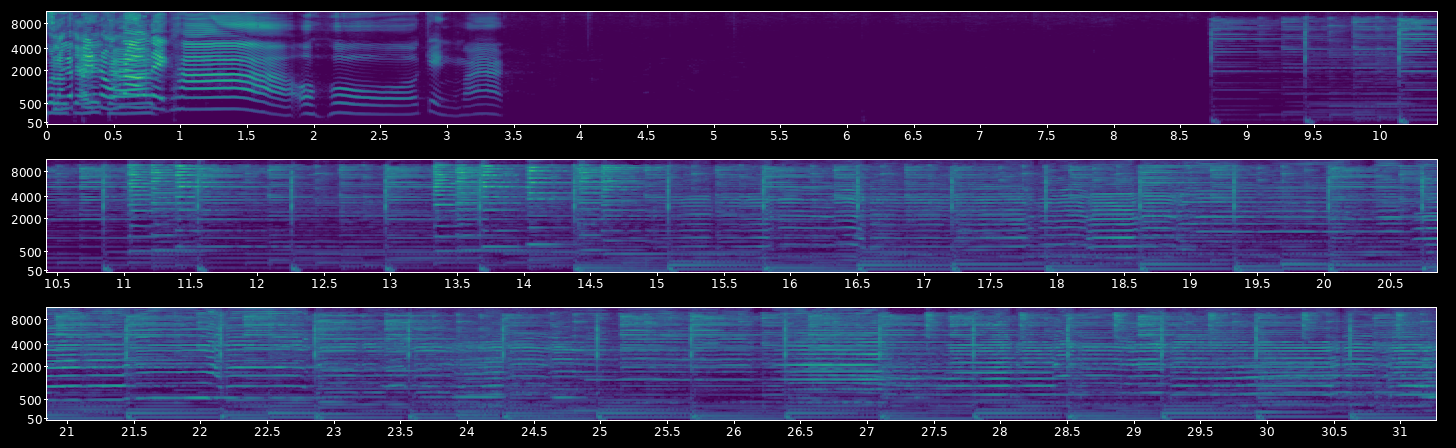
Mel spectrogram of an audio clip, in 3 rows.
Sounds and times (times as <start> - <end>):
Bluegrass: 8.8 - 31.2
Violin, fiddle: 13.4 - 31.2.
